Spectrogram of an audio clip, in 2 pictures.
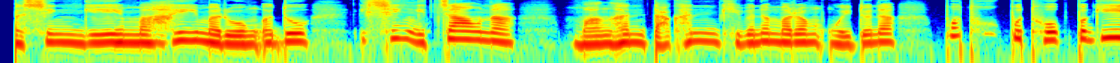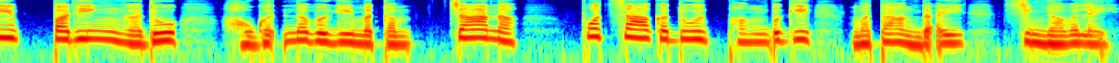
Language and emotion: Manipuri, fearful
